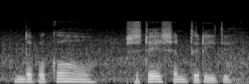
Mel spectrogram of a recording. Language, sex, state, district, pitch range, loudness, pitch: Tamil, male, Tamil Nadu, Kanyakumari, 110-125 Hz, -17 LUFS, 120 Hz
